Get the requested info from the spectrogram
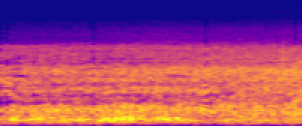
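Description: A pickup truck driving through deep standing floodwater, its tyres throwing up a steady rush of spray.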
